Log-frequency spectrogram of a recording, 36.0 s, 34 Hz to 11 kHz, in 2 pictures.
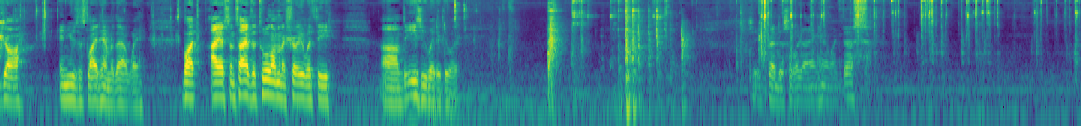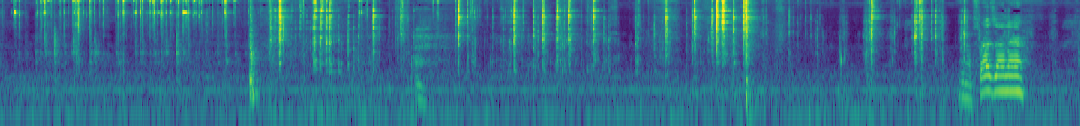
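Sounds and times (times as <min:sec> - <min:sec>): metal chain clinking: 0:09.5 - 0:11.4, 0:12.4 - 0:31.8, 0:32.4 - 0:34.4
metal clanks: 0:12.3 - 0:30.7.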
